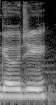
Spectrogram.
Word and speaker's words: Goji: I'm not mispronouncing your name ever again. Goji. It's not happening.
